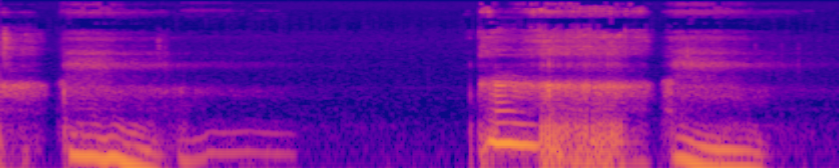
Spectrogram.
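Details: Adult man (the filmer's dad) sleeping, with soft, irregular low snores and groaning breaths with brief pauses in a quiet room; light snoring.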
